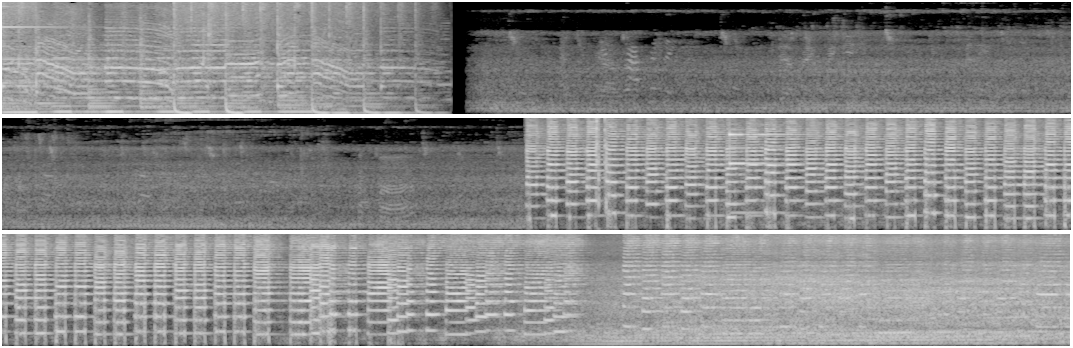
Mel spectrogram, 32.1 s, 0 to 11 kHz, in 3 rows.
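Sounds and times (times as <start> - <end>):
bus horn playing melody: 15.9 - 32.0.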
